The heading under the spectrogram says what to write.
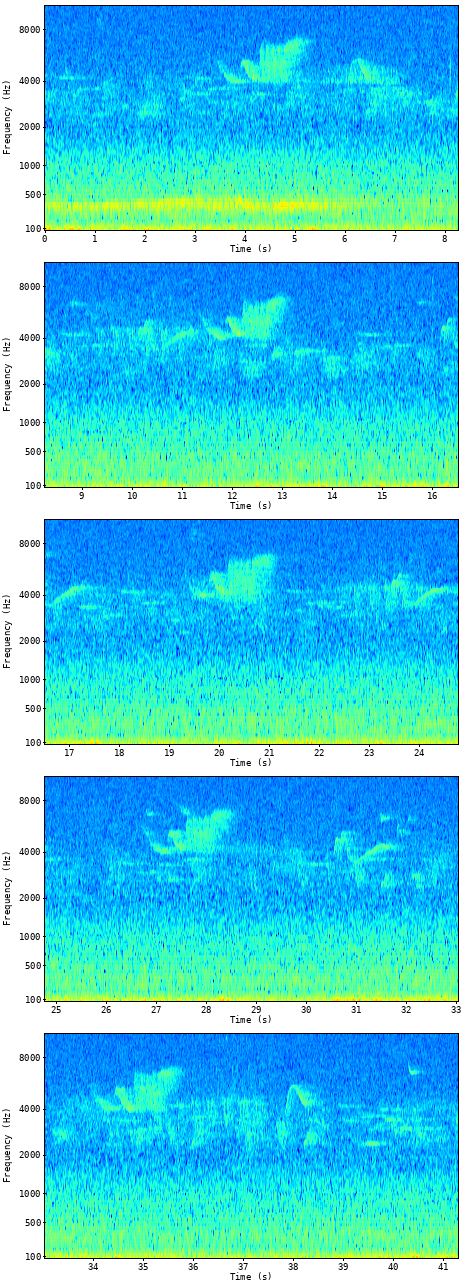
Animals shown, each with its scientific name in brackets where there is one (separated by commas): Scarlet Tanager (Piranga olivacea), Eastern Wood-Pewee (Contopus virens), Ovenbird (Seiurus aurocapilla), Black-capped Chickadee (Poecile atricapillus), Hermit Thrush (Catharus guttatus), Brown Creeper (Certhia americana), Black-throated Blue Warbler (Setophaga caerulescens)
